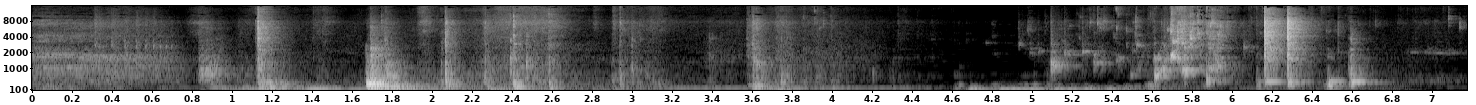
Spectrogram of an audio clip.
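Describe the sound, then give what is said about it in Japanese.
Collected urine is poured into a toilet, splashing in uneven bursts: several louder gushes of liquid separated by short pauses, with no talk. “このおしっこをちょっと、水道に捨てるのが嫌なので、ちょっとトイレの方に捨てたいと思います。”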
